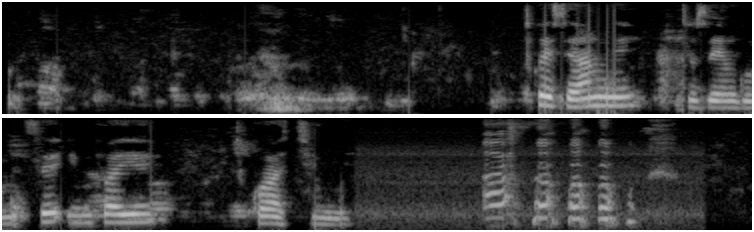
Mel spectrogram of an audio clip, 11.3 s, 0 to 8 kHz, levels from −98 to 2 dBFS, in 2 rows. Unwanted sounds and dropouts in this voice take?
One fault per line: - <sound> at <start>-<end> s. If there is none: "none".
- laugh at 9.2-10.7 s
